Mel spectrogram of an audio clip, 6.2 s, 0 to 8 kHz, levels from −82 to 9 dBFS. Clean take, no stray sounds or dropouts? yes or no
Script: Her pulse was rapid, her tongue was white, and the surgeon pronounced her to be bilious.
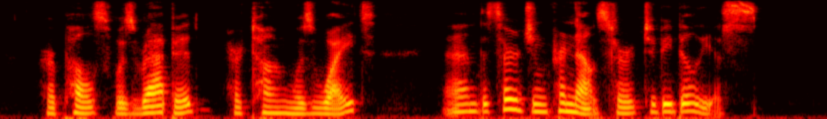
yes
